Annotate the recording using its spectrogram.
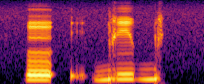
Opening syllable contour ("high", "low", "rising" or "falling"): low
